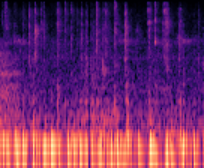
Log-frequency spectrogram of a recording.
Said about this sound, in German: Du tippst fleißig.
